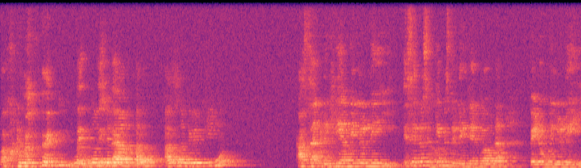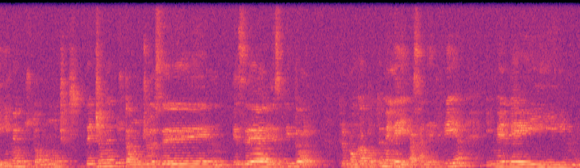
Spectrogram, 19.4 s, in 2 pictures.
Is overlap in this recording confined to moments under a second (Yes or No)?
No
